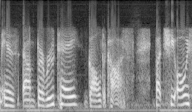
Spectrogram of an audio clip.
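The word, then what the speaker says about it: Biruté Galdikas: what the story is about and can you pronounce the lady's name please her name is Barret a gaul de cos but she always says she you can call we can call her dr.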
